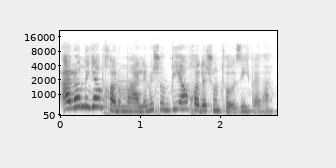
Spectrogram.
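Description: Read by a woman, a school principal chooses his words with care, formal and apologetic. The voice is high for a man and stays close to the reader's own. It is told as a storybook reading. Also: big pitch swings. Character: polite, careful male school principal.

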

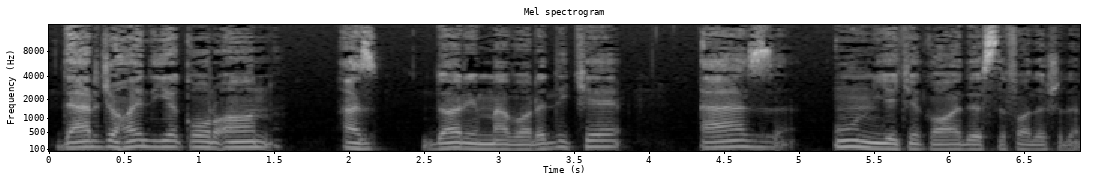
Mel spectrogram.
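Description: Male teacher, low pitch, dry recording, calm patient explainer. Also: no room sound. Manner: calm explaining, pauses with fillers. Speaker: Quran teacher. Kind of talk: explanatory lesson on Arabic grammar.

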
